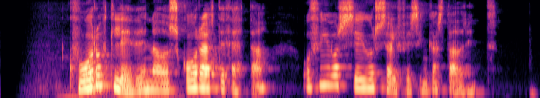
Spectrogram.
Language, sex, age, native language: Icelandic, female, 30-39, Icelandic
